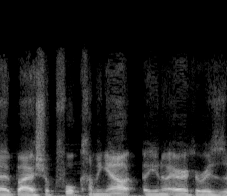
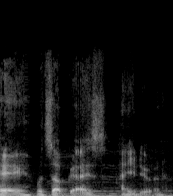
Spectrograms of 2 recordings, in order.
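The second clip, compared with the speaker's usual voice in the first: low, hushed, breathy, deeper dropped-down register; 7 dB quieter than usual. Coaching someone not to sound nervous, greeting in a lowered, deeper voice. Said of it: "just lower your voice. Like, come down here with me".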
